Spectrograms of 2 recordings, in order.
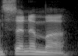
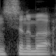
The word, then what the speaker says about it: Sinema: And then they're really just ensuring that Kristen Sinema, it sounds like a sort of. I've heard it pronounced both ways. Yeah, it sounds like a world cinema season at Yes. an art theater.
